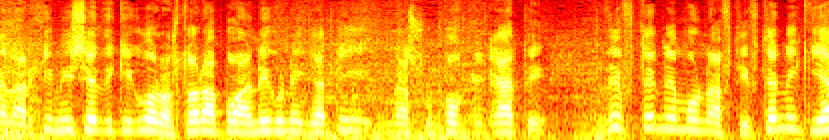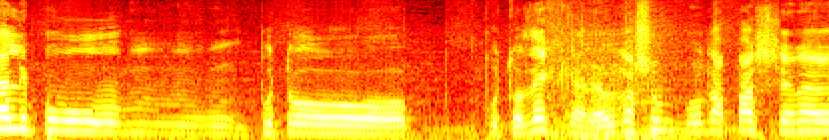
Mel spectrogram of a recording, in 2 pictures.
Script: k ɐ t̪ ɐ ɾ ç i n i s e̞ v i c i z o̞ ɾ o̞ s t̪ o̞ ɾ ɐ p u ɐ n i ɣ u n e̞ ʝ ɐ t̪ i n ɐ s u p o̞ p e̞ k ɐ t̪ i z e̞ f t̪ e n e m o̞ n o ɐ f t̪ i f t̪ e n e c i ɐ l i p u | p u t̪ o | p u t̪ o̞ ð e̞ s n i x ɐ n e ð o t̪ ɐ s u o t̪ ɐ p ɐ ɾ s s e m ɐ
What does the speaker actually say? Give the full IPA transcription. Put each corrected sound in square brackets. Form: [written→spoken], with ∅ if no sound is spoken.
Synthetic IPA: k ɐ t̪ ɐ ɾ ç i n i s e̞ [v→ð] i c i [z→ɣ] o̞ ɾ o̞ s t̪ o̞ ɾ ɐ p u ɐ n i ɣ u n e̞ ʝ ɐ t̪ i n ɐ s u p o̞ [p→c] e̞ k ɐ t̪ i [z→ð] e̞ f t̪ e n e m o̞ n o ɐ f t̪ i f t̪ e n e c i ɐ l i p u | p u t̪ o | p u t̪ o̞ ð e̞ [s→x] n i [x→k] ɐ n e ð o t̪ ɐ s u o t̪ ɐ p ɐ [ɾ→∅] s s e [m→n] ɐ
